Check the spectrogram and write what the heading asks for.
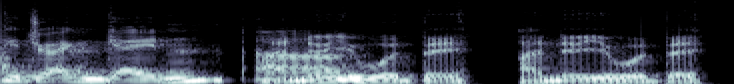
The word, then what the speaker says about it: Gaiden: Like a Dragon Gaiden. Very odd way to say that word, but sure, okay, I'll let it pass. Isn't that how you say it? No, it's Gaiden.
